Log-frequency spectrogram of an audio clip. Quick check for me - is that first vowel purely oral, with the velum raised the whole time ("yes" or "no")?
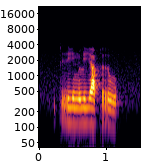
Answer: yes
